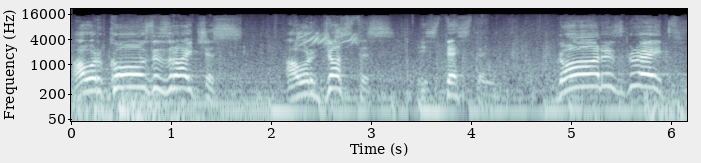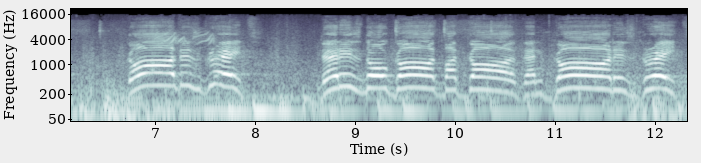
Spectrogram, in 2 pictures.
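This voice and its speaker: Fervent high-voiced rebel leader. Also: male voice, lively intonation, takes it slowly, a bit bright, soft background music, full character voice. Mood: fervent, defiant. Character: fervent male rebel leader rallying freed slaves. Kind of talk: dramatic video game acting.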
